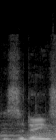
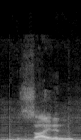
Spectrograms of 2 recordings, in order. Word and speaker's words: Zidane: Mega Magicite says, then again, Dissidia also pronounces Cecil's name with a short E rather than a long E, and pronounces Zidane's name as Zidane.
